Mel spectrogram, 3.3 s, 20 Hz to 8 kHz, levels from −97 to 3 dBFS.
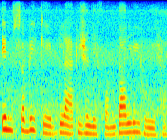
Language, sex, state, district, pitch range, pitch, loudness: Hindi, female, Punjab, Fazilka, 155-200 Hz, 175 Hz, -19 LUFS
